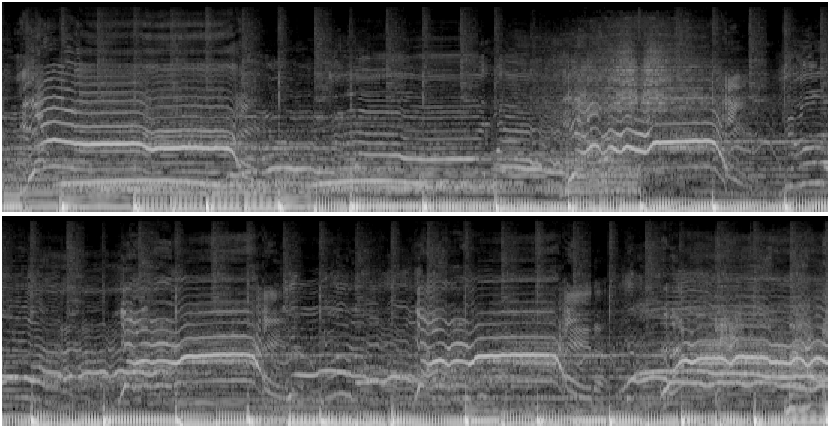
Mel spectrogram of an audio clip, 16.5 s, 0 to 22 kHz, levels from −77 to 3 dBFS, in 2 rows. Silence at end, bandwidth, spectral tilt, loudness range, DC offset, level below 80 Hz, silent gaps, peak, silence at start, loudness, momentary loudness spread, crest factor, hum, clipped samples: 0 s; 20 kHz; -4.5 dB/octave; 2 LU; under 0.1%; -20 dBFS; none; -2 dBFS; 0 s; -20 LUFS; 5 LU; 16 dB; none; under 0.1%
